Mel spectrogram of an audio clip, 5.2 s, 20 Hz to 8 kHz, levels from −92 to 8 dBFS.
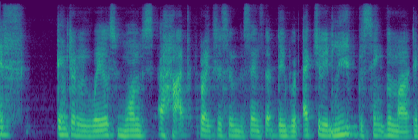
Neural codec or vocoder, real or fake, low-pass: codec, 24 kHz, 1 kbps, SNAC; fake; 7.2 kHz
